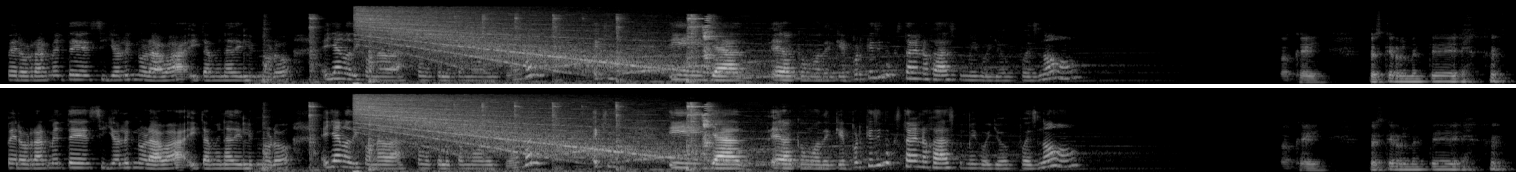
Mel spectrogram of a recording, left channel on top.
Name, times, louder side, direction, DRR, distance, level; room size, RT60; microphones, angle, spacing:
voice 1, 0.1-5.4 6.0-10.8, right 4 dB, 75° right, 9 dB, 0.5 m, -30 dB
sound 1, 2.4-7.8, right 2 dB, 30° right, 0.8 m, -34 dB
sound 2, 3.5-9.5, right 2 dB, 60° right, 1.3 m, -31 dB
voice 2, 12.8-15.0, left 3 dB, 90° left, 0 dB, 0.7 m, -38 dB
4.1 x 2.4 x 2.8 m, 0.33 s
head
